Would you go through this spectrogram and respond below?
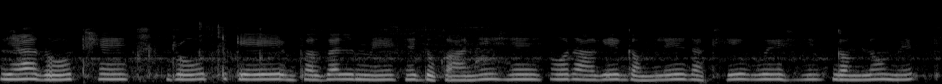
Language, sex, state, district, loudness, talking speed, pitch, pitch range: Hindi, female, Uttarakhand, Uttarkashi, -35 LUFS, 110 wpm, 230 Hz, 220-235 Hz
